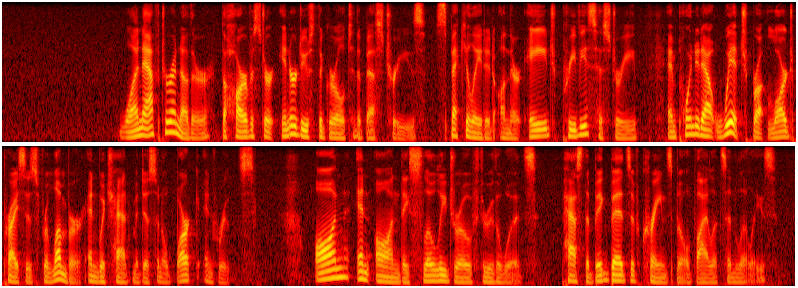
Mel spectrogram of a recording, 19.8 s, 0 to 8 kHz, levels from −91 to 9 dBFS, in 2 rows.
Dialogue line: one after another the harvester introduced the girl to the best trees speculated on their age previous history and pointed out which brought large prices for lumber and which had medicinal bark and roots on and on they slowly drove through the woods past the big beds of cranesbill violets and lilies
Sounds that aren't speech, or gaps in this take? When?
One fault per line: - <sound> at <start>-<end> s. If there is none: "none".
none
